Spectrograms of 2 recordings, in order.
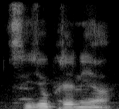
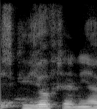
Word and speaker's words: schizophrenia: जैसा कि आपने बताया शिजोफ्रेनिया या स्जो फ्रेनिया भी कई बार उच्चारण किया जाता है यह एक मानसिक बीमारी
